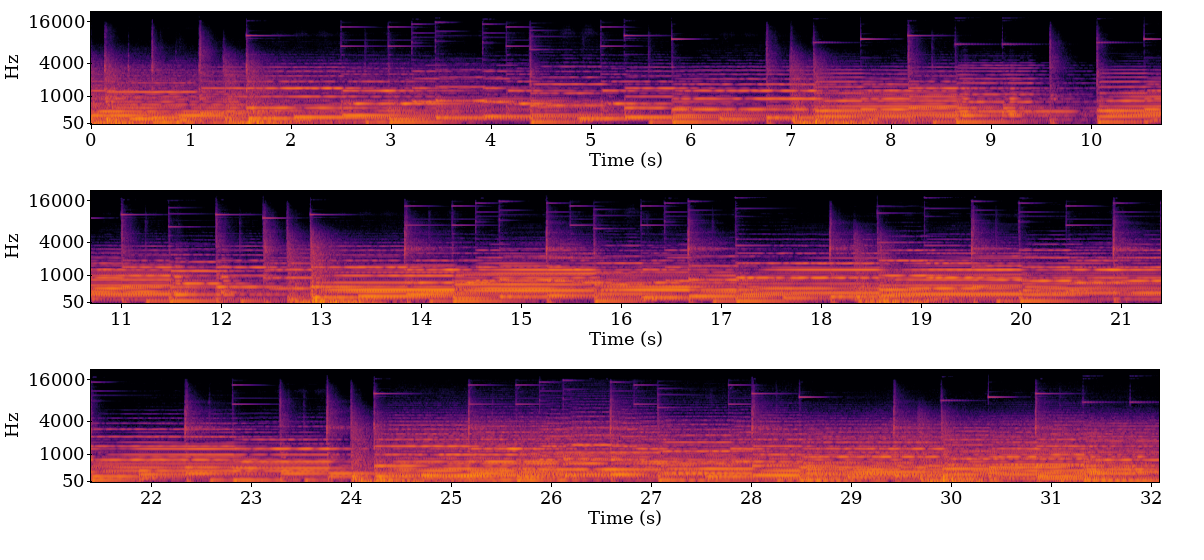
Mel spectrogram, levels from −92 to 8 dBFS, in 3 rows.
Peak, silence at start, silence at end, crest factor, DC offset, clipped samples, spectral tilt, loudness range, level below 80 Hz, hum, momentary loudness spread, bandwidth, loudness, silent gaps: -8 dBFS; 0 s; 0 s; 16 dB; under 0.1%; under 0.1%; -6.5 dB/octave; 4 LU; -34 dBFS; none; 6 LU; 16.5 kHz; -23 LUFS; none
